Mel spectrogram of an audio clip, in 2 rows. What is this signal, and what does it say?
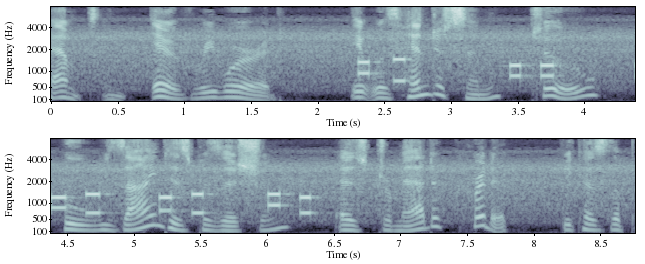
DTMF, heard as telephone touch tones, dialled by hand, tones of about 90 ms, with phone line noise, room echo and speech in English. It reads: 03 77 72 42 01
